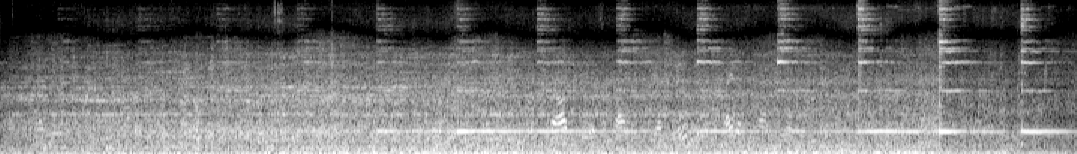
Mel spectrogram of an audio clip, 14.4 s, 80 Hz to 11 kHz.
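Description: A passenger train hauled by locomotive 52 66 66 from Berlin-Schöneweide rolls steadily along the rails through the Oderbruch east of Berlin on a Sunday, with a continuous low rumble, faint rhythmic clicks and a thin squealing tone, heard on board over a long stretch.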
